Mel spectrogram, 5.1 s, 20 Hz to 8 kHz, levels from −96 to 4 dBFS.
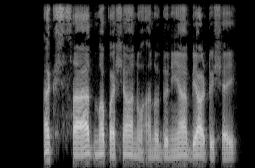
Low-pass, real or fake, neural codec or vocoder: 7.2 kHz; real; none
